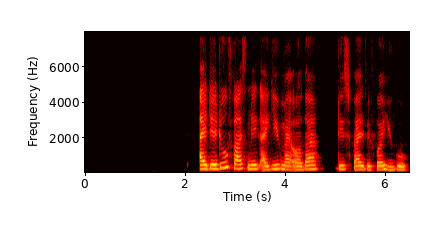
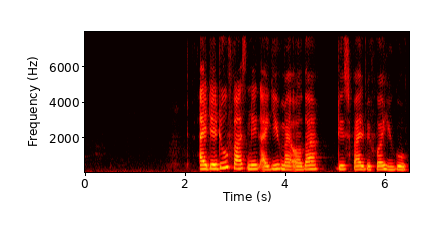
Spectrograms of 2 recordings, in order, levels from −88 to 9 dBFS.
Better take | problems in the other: second | noise reduction (neural mask model Resemble Enhance denoiser)

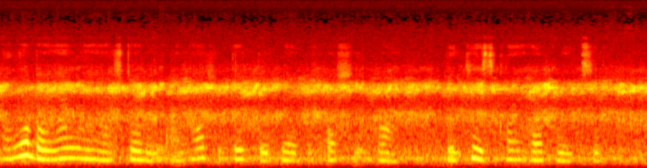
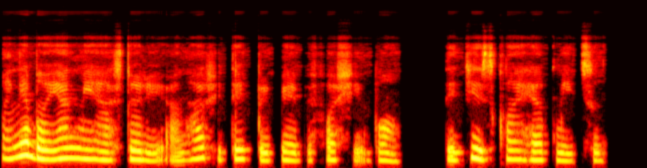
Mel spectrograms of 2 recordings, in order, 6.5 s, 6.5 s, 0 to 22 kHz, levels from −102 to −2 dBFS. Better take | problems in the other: second | background sound (Frog); as loud as the speech

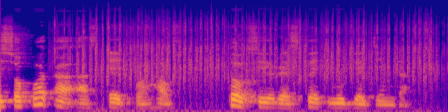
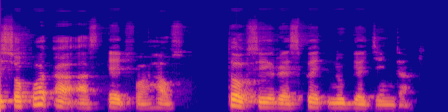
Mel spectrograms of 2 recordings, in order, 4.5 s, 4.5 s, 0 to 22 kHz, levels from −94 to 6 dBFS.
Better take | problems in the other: second | background sound (Rattle); 16 dB below the speech

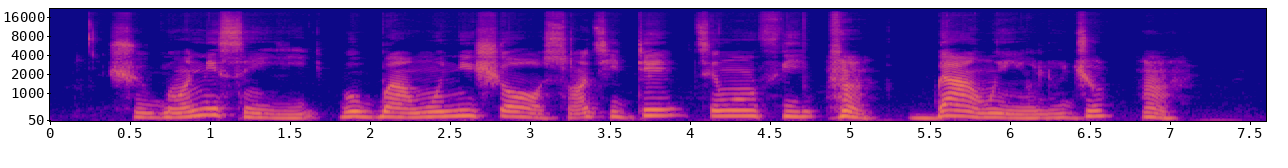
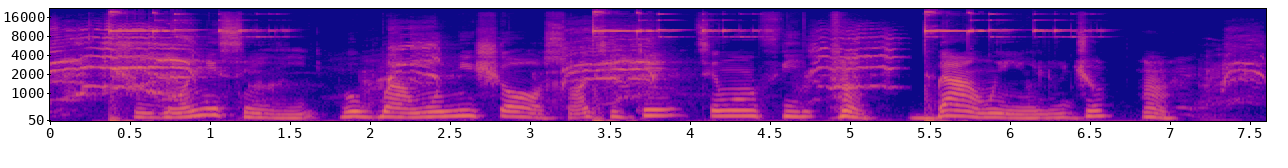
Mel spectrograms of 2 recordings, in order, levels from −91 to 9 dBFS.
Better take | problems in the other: first | background sound (Chink, clink + Livestock, farm animals, working animals); as loud as the speech

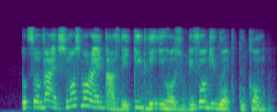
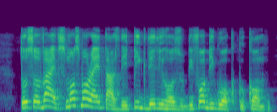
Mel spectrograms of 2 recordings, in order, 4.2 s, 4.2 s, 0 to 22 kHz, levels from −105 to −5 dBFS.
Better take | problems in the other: second | noise reduction (neural mask model DeepFilterNet 3)

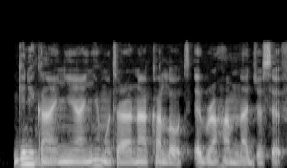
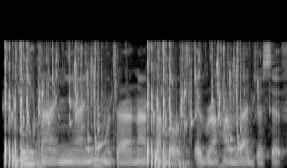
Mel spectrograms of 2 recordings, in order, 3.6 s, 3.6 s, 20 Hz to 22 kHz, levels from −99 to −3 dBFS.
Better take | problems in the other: first | background sound (Gurgling); 2 dB above the speech

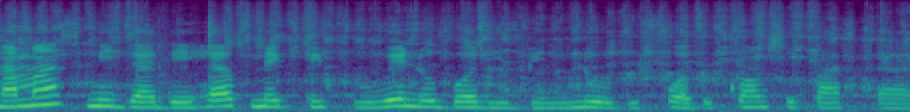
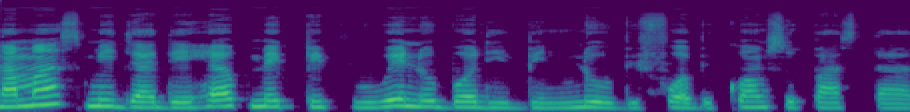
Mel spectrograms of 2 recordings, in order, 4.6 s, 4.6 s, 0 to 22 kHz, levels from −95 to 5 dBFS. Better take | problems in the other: second | background sound (Domestic sounds, home sounds); 18 dB below the speech

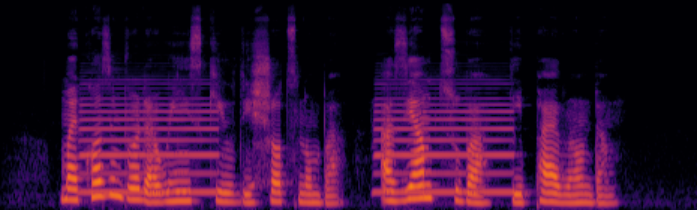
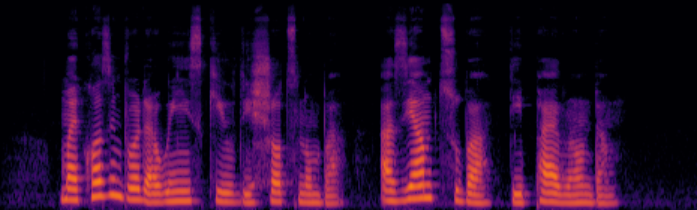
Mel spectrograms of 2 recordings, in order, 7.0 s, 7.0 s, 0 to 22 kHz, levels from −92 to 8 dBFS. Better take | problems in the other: second | background sound (Wind instrument, woodwind instrument); 10 dB below the speech

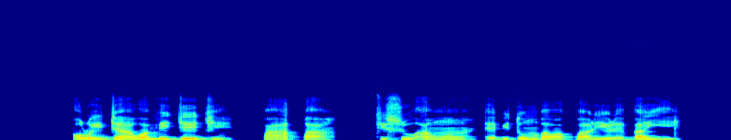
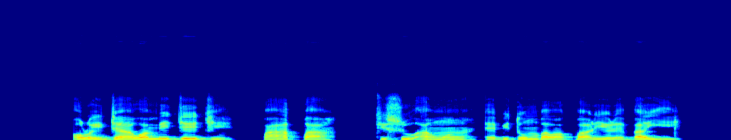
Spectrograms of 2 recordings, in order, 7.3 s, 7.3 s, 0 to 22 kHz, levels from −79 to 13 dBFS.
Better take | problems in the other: second | noise reduction (neural mask model Resemble Enhance denoiser)

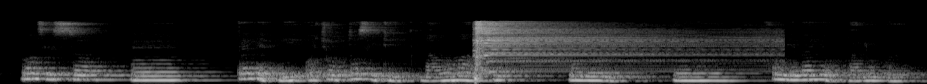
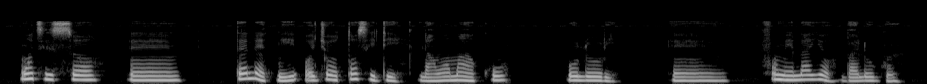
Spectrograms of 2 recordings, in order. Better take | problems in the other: second | background sound (Hi-hat); as loud as the speech // room echo; dies away in 1 s

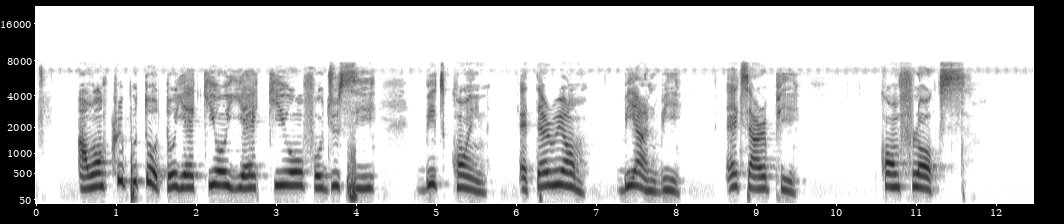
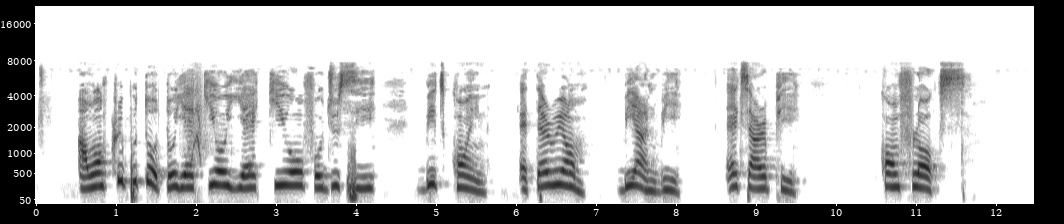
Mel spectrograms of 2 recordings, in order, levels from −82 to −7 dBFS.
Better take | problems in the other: first | noise reduction (classical method Wiener filter)

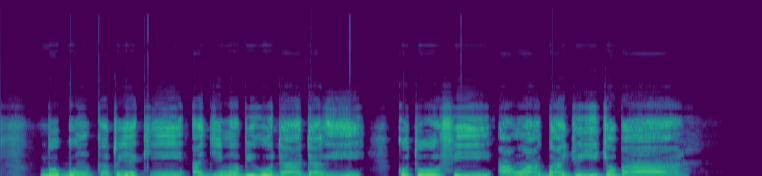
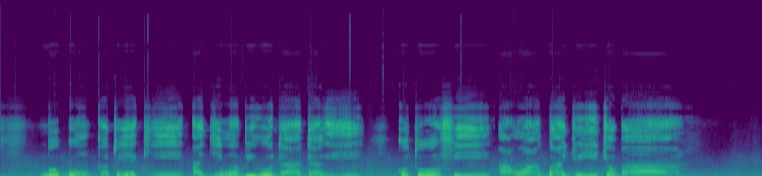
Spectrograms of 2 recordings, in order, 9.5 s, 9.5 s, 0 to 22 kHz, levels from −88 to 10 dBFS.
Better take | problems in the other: first | background sound (Fixed-wing aircraft, airplane); 14 dB below the speech

